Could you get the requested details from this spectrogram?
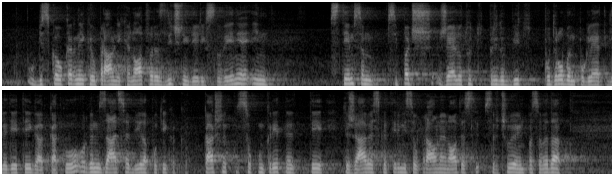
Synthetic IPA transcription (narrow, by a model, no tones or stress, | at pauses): ubiskɔwkɐɾneːkɐjupɾawnixɛnɔːt̪ʋəɾazlit͡ʃniɣd̪eːlixslɔʋeːnijɛʔin | st̪eːmsəmsipat͡ʃʒɛːlut̪ut̪pɾid̪ɔbit̪pɔd̪ɾoːbənpɔɡlɛːd̪ɡlɛd̪et̪eːɡakakoɔɾɡanizaːt̪sijad̪eːlapɔt̪eːka | kaːkʃnɛsɔkoŋkɾeːt̪nɛt̪eːt̪ɛʒaːʋɛskat̪eːɾimisɛupɾaːwnɛɛnɔːt̪ɛsɾɛt͡ʃuːjɛjɔinpasɛʋəd̪a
